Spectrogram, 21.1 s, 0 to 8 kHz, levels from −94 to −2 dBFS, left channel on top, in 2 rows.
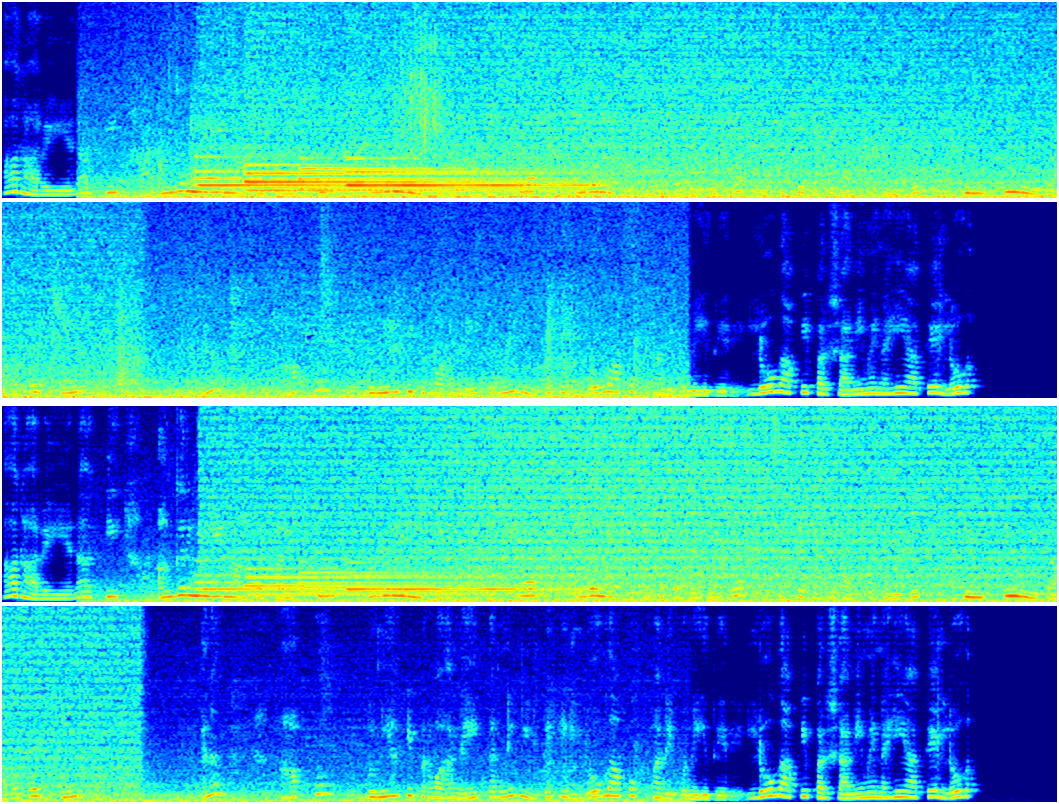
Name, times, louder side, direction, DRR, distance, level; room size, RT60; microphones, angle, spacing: voice 1, 0.0-3.4 3.6-5.4 5.7-6.1 6.4-7.4 7.7-9.2 9.6-11.7 12.5-12.7 13.3-20.2, right 1 dB, 65° right, 1.4 m, -34 dB
sound 1, 0.7-17.4, left 7 dB, 90° left, 0.4 m, -31 dB
sound 2, 1.9-11.9, right 3 dB, 35° right, 1.6 m, -36 dB
5.9 x 5.7 x 3.0 m
head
